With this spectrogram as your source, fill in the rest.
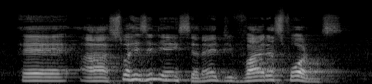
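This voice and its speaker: The recording has noticeable background noise and audible room echo. The voice shows ordinary pitch variation. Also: man. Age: 60s. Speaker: co-host of church program. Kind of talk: live talk show discussion. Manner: halting, repeats words.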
